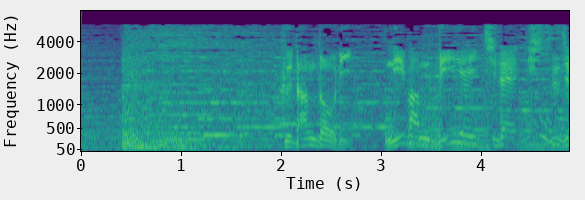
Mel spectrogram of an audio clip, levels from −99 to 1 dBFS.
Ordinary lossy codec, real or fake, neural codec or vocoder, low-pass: MP3, 24 kbps; real; none; 7.2 kHz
